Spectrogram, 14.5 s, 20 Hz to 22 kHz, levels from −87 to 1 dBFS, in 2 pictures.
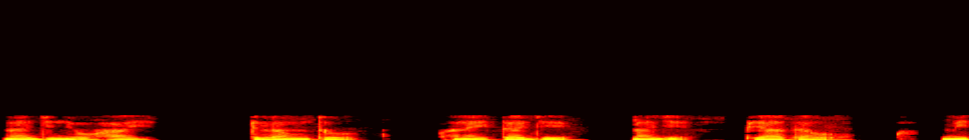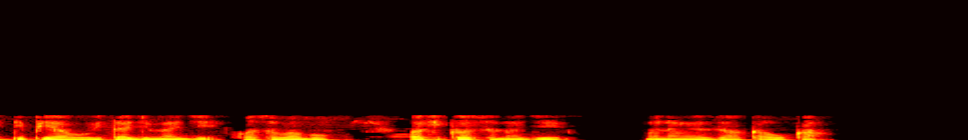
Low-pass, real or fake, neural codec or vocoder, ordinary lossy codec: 7.2 kHz; real; none; AAC, 16 kbps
